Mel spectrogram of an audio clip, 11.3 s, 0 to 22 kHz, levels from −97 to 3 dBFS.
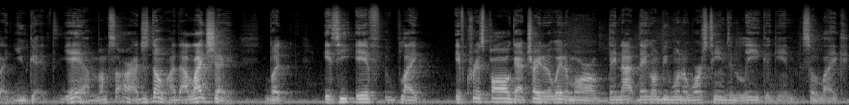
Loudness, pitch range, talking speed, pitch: -32 LUFS, 85-115 Hz, 220 wpm, 100 Hz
